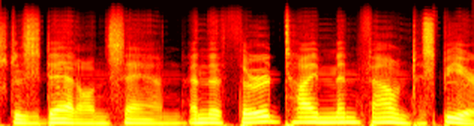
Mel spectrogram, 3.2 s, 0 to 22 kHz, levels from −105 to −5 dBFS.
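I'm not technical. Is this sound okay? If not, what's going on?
No. Throughout the speech there is periodic clock jitter: the device's timing clock is being shaken at around 2 kHz, adding ghost tones beside every sound. It gives the voice a rough, metallic edge, clearest on higher sounds, and unlike background hiss it disappears completely in the pauses.

There are also two places where compressed frames were skipped, at 1.21 to 1.26 s and 2.79 to 2.85 s. Chunks of audio never got played, so the speech jumps forward by about half a second at the first spot and a little less at the second. At each spot the audio lurches ahead.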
